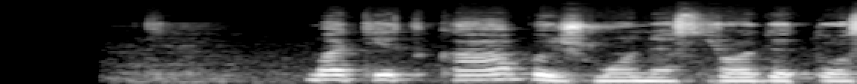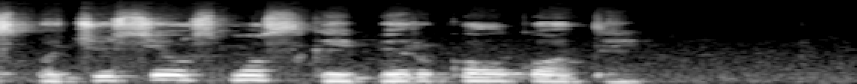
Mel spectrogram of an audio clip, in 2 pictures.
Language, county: Lithuanian, Vilnius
